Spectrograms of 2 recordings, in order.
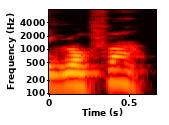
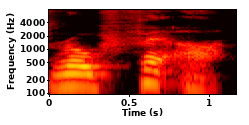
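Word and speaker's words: רופאה: Furthermore, they don't bother to sound the aleph. They say rofa. This is what I hear people say, rofa. The word is not rofa, it's rofe'ah, and it's not rofa'ah.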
